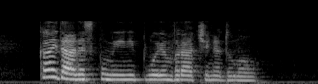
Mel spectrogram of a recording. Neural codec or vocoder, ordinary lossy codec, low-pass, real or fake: vocoder, 44.1 kHz, 128 mel bands, Pupu-Vocoder; AAC, 24 kbps; 19.8 kHz; fake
